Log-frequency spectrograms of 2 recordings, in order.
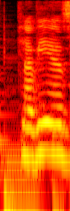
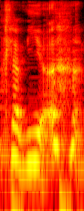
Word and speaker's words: Klavier: I mean, to be frank, the reason I say Clavier's name the way I do is because, one, I don't know if there is an official pronunciation, and two, there's no way I'm gonna pronounce his actual name the same way that the German word for piano is. Like, I'm not gonna call him Klavier. That sounds stupid.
